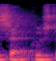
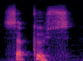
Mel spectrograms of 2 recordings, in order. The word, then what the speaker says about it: Sepp Kuss: And so I'm going to go through here and just show, not how necessarily I pronounce it, but how it's supposed to be pronounced. And this is Rob Hatch. – Thankfully, with Sepp Kuss to show him his worth.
